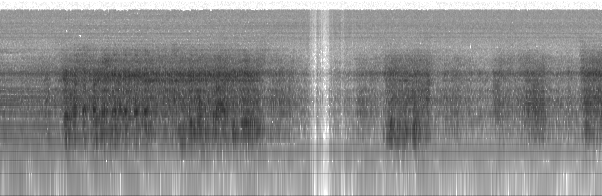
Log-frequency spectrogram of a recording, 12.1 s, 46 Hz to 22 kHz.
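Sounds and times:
steady low hum: 0.0s - 12.0s
radio signal: 0.2s - 6.0s, 6.8s - 12.0s
muffled broadcast voice on radio: 1.0s - 5.9s, 7.1s - 9.3s, 9.9s - 12.0s.

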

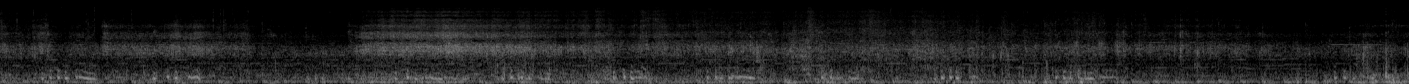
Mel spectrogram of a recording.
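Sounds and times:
pigeons cooing: 0.0s - 14.0s
rushing hiss: 3.5s - 7.5s.

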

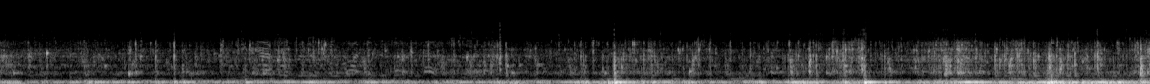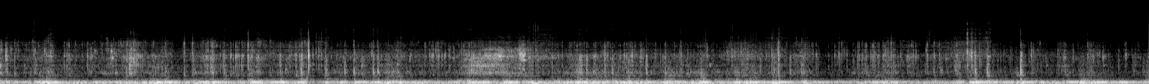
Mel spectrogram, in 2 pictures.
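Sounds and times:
water lapping against hull: 0.0s - 22.9s
wind buffeting microphone: 8.3s - 22.9s.

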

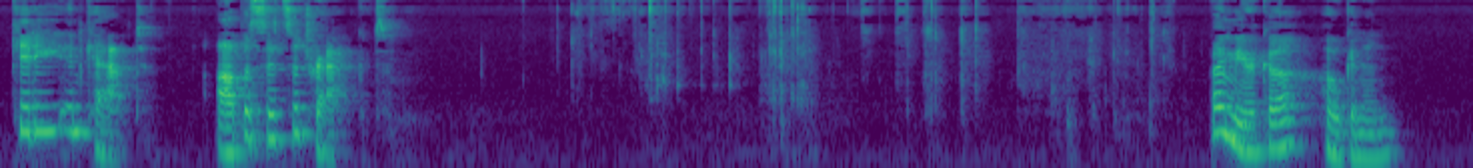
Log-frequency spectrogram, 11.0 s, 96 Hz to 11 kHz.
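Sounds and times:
book pages turning: 4.1s - 9.0s
paper rustles: 4.2s - 8.9s.

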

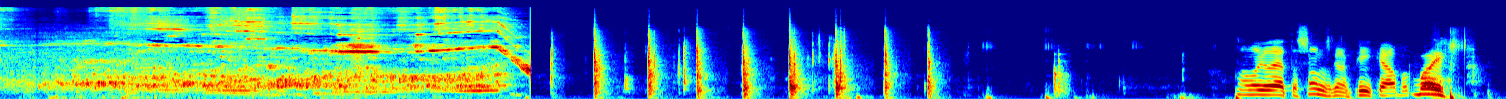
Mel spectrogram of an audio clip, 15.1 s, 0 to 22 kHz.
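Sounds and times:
circular saw winding down: 0.0s - 5.3s
sharp wooden knocks: 5.5s - 11.0s.

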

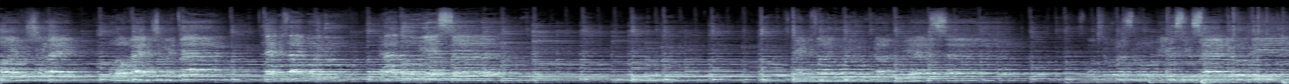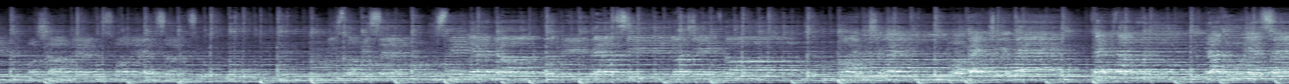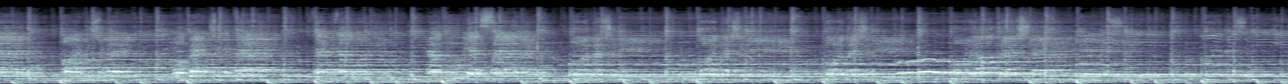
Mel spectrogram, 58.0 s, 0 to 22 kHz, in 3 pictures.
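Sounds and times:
choir singing: 0.0s - 58.0s
instruments accompanying: 0.0s - 58.0s
light percussion beat: 17.5s - 58.0s.

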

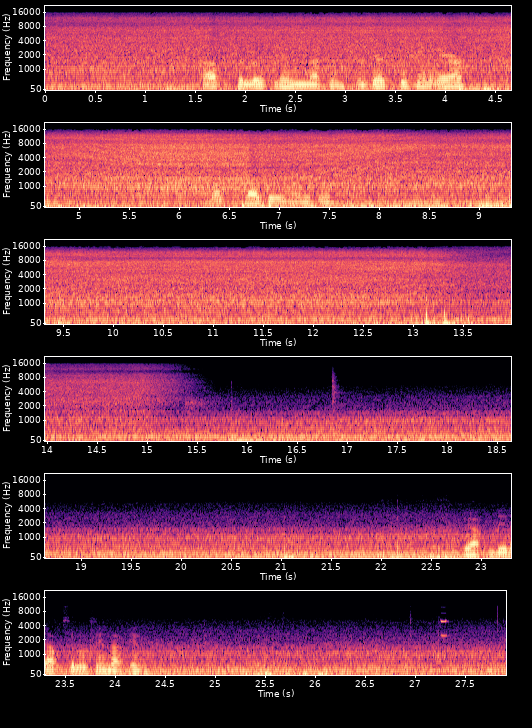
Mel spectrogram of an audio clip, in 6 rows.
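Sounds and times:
compressed air hissing: 0.0s - 15.7s
machine hum: 0.0s - 27.9s.

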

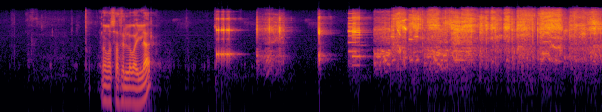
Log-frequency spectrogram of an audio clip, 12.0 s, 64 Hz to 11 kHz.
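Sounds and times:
dance music from small speaker: 7.6s - 12.0s.

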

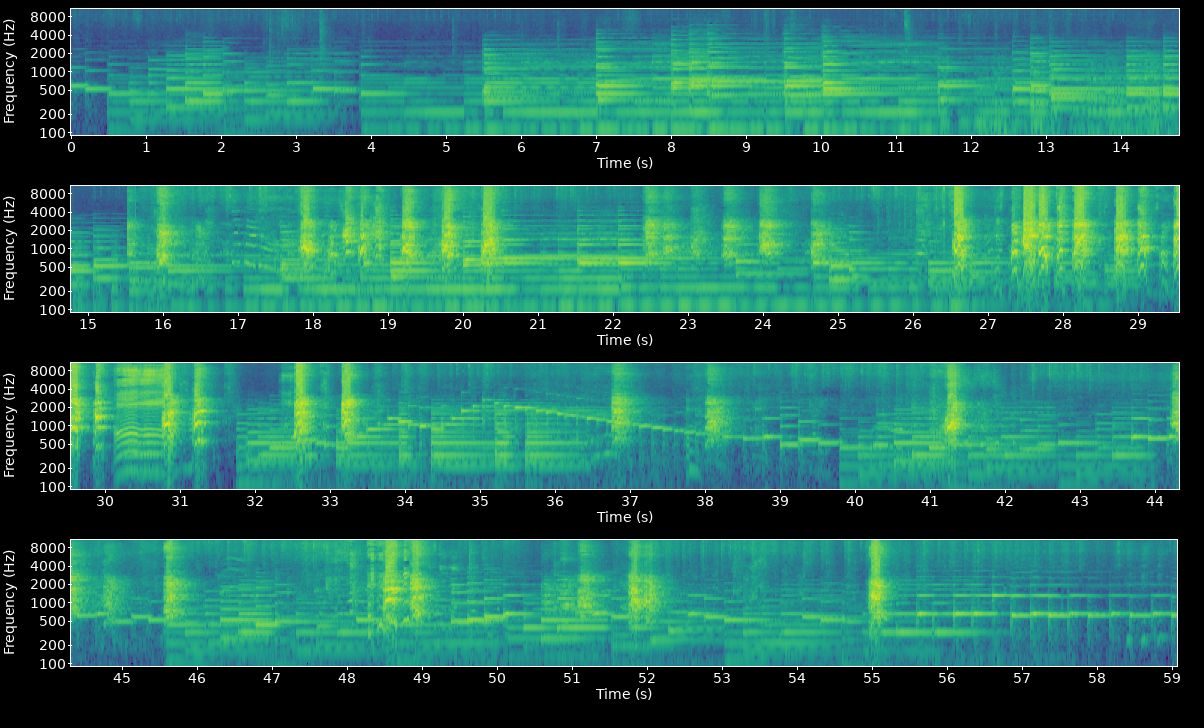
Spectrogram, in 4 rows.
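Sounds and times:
slow piano music: 0.0s - 59.0s
dogs barking: 15.6s - 25.3s, 26.1s - 31.6s, 32.4s - 34.2s, 36.6s - 39.6s, 40.3s - 42.0s, 44.0s - 49.9s, 50.5s - 55.8s.

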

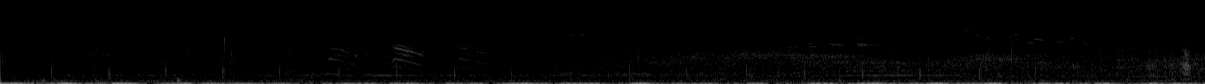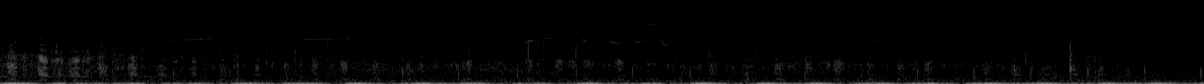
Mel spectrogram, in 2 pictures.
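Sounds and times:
small birds chirping: 0.0s - 24.0s
footsteps walking: 0.3s - 3.0s, 5.5s - 12.4s.

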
